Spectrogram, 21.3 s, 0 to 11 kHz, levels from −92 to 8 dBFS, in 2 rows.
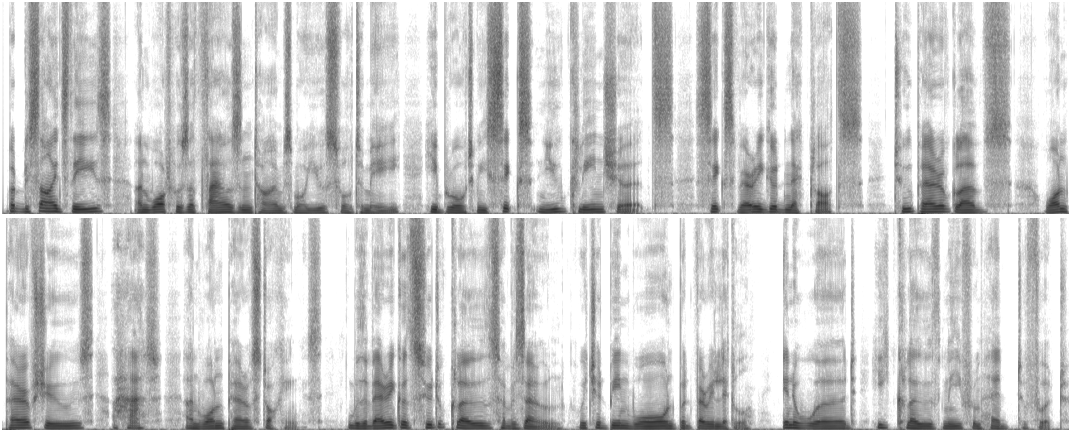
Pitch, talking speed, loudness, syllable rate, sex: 120 Hz, 185 wpm, -19 LUFS, 4.5 syllables/s, male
